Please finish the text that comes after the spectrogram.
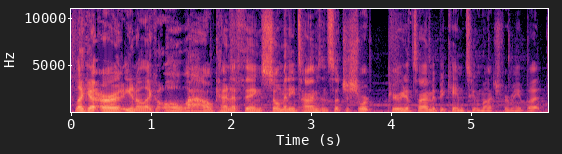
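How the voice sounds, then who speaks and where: A man's voice: medium pitch, quick pace, fairly bright tone, faint music behind. A man co-hosting a casual movie review chat, rambling with lots of fillers and restarts. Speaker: co-host of a horror movie review show.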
